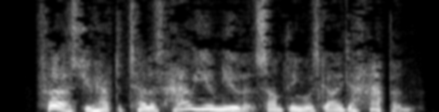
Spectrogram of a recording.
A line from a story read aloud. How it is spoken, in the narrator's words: she said sharply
